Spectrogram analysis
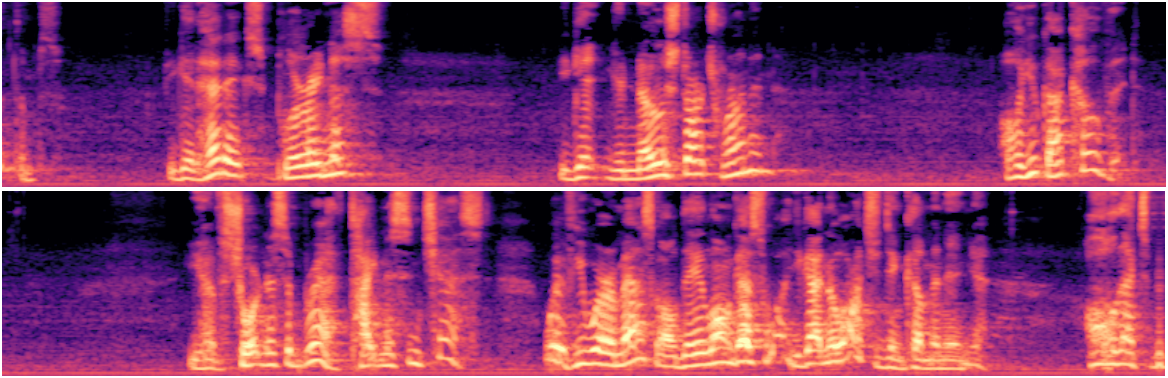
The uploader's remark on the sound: this was recorded on Wednesday at Abundant Living Ministries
